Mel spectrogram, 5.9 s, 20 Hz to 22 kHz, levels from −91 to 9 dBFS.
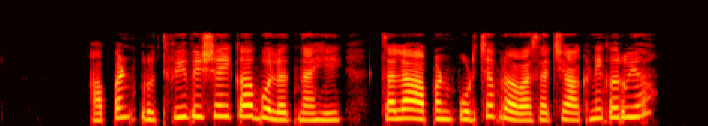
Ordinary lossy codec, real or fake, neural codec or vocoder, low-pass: MP3, 48 kbps; real; none; 7.2 kHz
